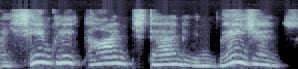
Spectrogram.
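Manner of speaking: tiny, squeaky, high-pitched little mouse voice. In the story, a mouse speaks up after the boy talks: tiny little voice. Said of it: "said a tiny little voice".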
